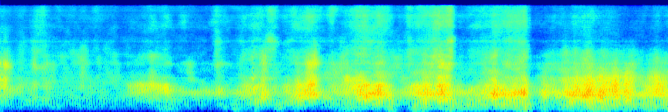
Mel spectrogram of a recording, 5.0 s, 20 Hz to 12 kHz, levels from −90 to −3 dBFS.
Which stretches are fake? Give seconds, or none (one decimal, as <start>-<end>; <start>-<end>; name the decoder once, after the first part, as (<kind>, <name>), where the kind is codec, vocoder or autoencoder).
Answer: 0.0-5.0 (vocoder, Vocos)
